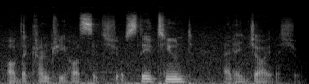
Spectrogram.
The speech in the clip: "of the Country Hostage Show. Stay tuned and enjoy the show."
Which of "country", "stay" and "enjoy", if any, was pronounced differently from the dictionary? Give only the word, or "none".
none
